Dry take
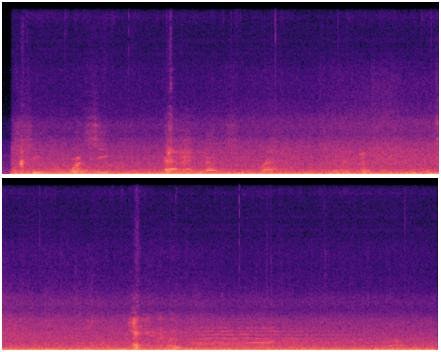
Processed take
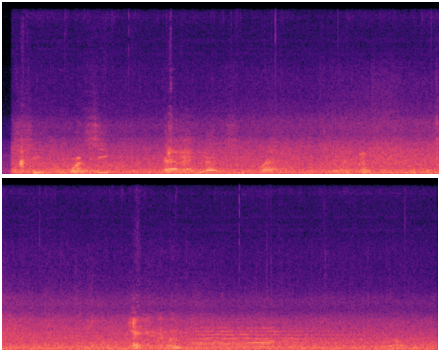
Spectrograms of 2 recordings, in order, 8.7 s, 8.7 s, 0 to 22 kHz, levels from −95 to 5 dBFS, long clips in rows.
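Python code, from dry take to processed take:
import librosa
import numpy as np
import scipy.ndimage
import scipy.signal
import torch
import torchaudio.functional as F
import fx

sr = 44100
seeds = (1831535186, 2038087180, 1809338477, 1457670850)

p1 = scipy.signal.sosfilt(scipy.signal.bessel(4, 270.0, 'highpass', norm='mag', fs=sr, output='sos'), x)
p2 = fx.high_shelf(p1, sr, hz=4500.0, db=-6.0)
p3 = fx.over_compress(p2, sr, threshold_db=-20.0, ratio=-1.0)
y = p2 + F.gain(torch.from_numpy(p3), 2.5).numpy()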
